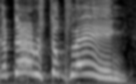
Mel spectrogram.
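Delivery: a boy whining at his dad to keep playing; whiny kid protest. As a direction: stretch it out like a kid who won't stop playing. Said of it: "then he was like".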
